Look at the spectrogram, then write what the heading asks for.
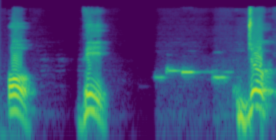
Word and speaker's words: অভিযোগ: অধ্যক্ষ স্যার অভিযোগ, খেয়াল করো এখানে ছিল অভিযোগ, অ উচ্চারণ যদি আমরা অ করি তাহলে হয় অভিযোগ, কিন্তু আসলে এটা কি উচ্চারণ? উচ্চারণ হচ্ছে ও ভি যোগ।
